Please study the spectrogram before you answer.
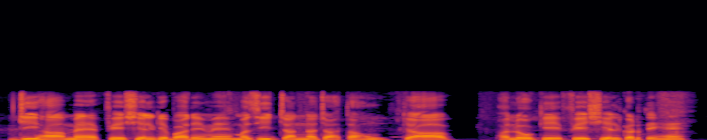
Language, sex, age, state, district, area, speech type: Urdu, male, 18-30, Uttar Pradesh, Saharanpur, urban, read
